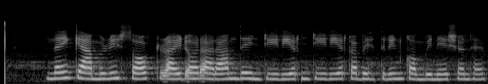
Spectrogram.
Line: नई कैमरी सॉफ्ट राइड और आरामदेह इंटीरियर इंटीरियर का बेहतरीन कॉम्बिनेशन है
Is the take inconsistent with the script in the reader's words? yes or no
no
